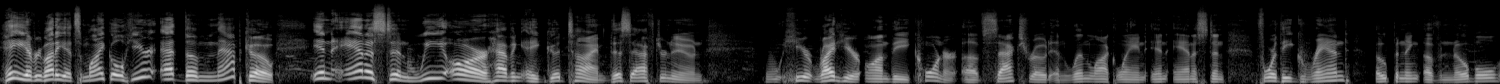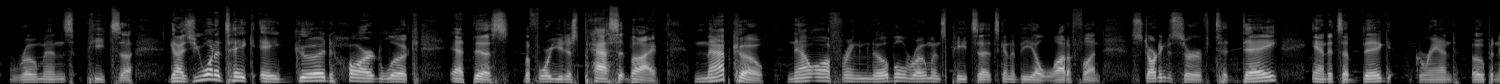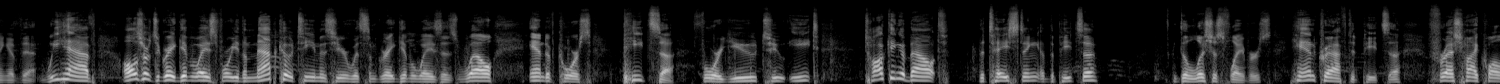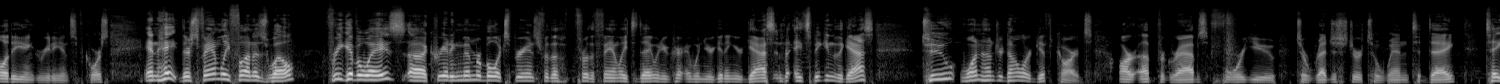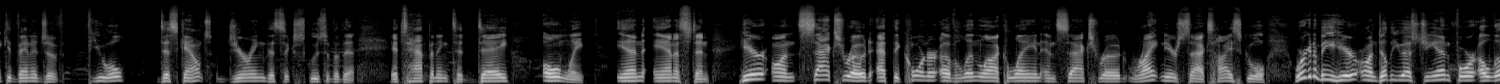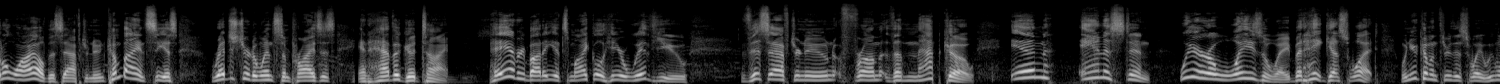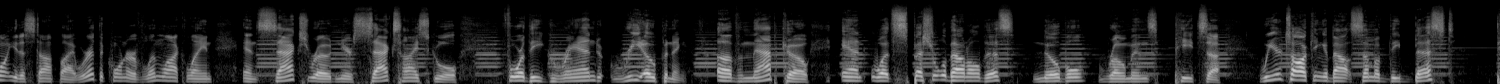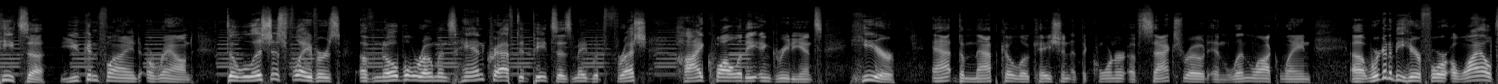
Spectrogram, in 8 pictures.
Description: [ON LOCATION]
